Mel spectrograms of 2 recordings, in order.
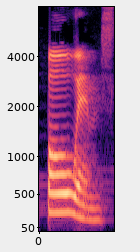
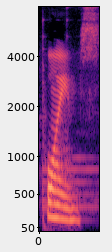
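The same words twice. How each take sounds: First: The word is said with two syllables. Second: The word is said with one syllable. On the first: The speaker calls it right. "We read the word poems, It's a two-syllable word" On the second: The speaker calls it wrong. "not poems"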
